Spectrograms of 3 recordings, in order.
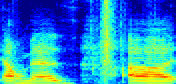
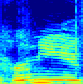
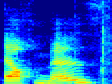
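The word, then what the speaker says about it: Hermès: It is actually Hermes in French. I know a lot of people say Hermes or Hermes. It is Hermes.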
